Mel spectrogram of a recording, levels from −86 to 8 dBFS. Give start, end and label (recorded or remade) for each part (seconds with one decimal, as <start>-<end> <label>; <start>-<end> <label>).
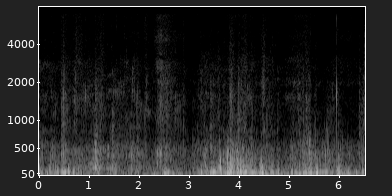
0.0-0.8 remade; 0.8-1.9 recorded; 1.9-6.5 remade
